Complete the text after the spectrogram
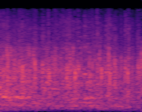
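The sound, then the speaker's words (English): Steady audience applause, a dense wash of many hands clapping at an even, fairly loud level throughout, with no distinct voices rising above it. “Clap it up for him.”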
